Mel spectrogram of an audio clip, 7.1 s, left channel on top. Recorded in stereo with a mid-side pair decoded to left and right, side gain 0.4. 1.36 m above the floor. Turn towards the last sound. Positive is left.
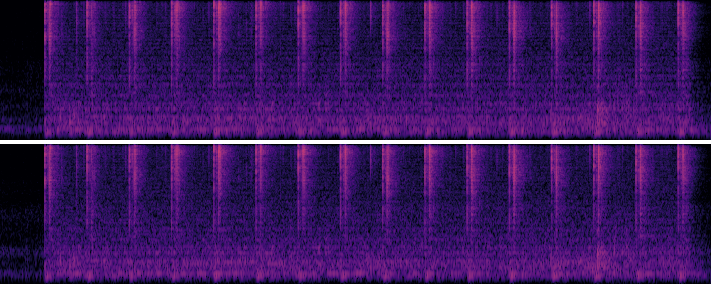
turn(degrees=0)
